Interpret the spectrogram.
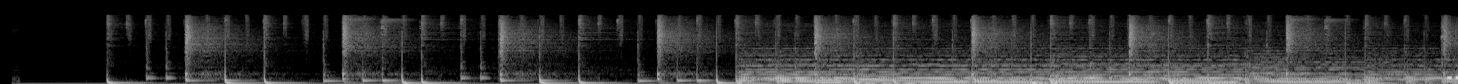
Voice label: ROM LOCUTOR FEM

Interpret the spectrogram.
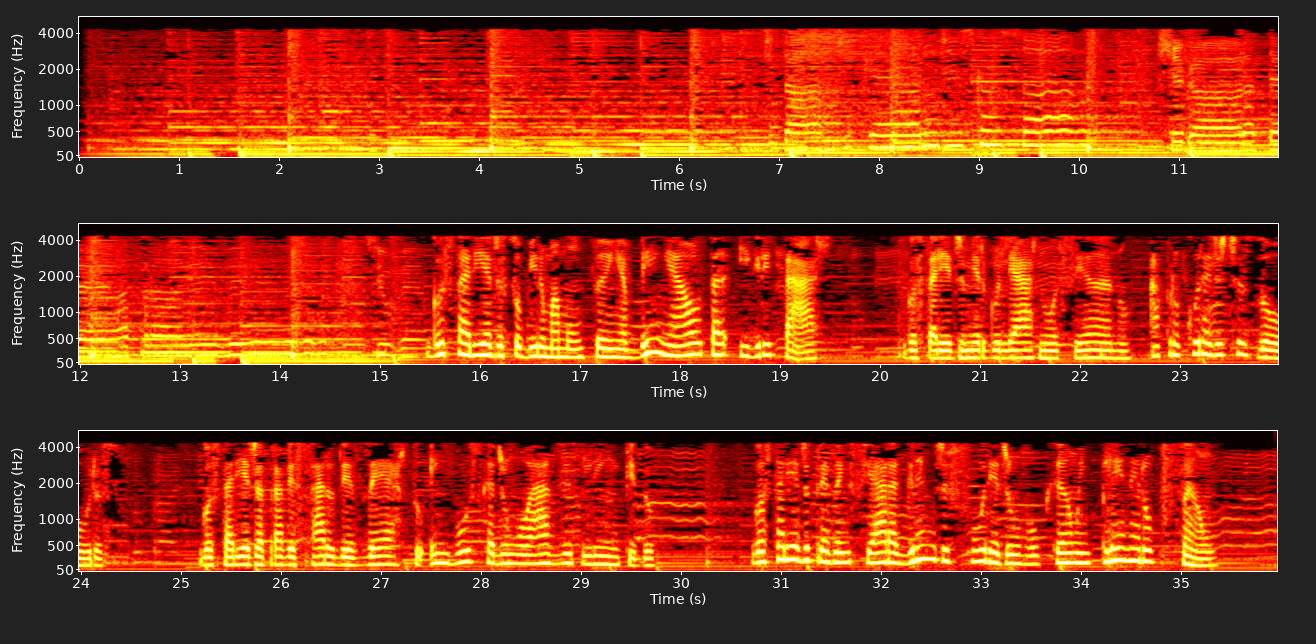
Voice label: Telemensagens Amor Fem; Telemensagens 2017

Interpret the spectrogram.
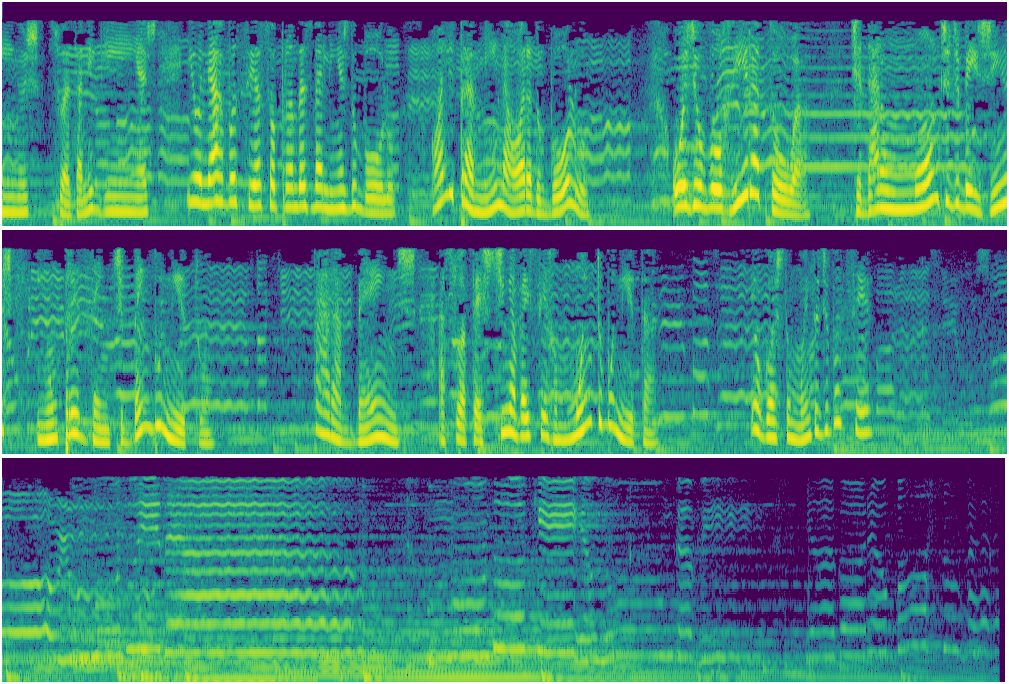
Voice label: Neto Criança Feminino, Aniversário Infantil; Telemensagens

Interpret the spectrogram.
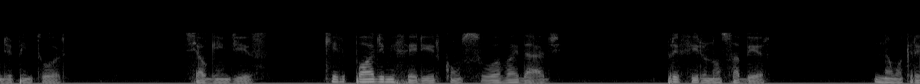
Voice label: Amor Masculino; Telemensagens 2017

